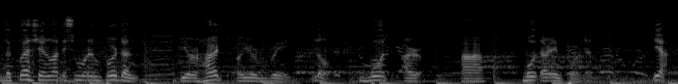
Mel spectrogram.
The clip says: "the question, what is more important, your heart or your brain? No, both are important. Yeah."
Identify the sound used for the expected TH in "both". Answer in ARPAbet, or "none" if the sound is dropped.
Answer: T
